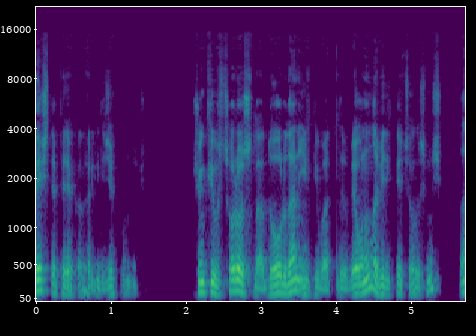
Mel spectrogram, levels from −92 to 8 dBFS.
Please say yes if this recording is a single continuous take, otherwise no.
yes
